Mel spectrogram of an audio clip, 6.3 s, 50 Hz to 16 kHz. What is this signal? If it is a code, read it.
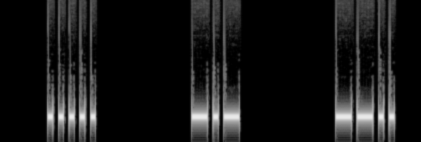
Morse code, heard as a keyed tone, about 15 wpm, spaced as for 5 wpm, 700 Hz. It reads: 5KZ
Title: USA Call Signs - 5 Characters - 6x Character Spacing - 15wpm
